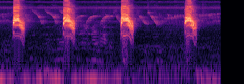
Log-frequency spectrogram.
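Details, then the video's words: Long-tailed shrike in a lure recording to encourage singing: four loud, grating rasps spaced about one second apart, with faint softer notes between them. "PANCINGAN CENDET AGAR RAJIN BUNYI"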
